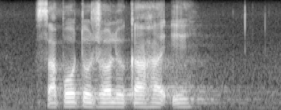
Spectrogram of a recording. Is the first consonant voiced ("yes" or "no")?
no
